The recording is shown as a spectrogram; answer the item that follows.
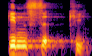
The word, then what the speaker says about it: Kintsugi: Cara bacanya apa Om Bilus? Kintsugi.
